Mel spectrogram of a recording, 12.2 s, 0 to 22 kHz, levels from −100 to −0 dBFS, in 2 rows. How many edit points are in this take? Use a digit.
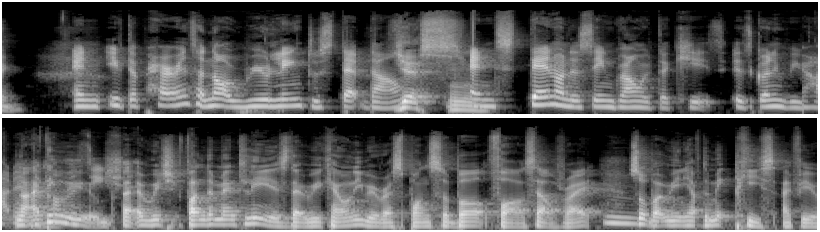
1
